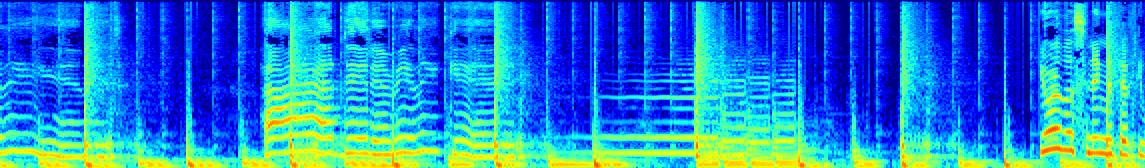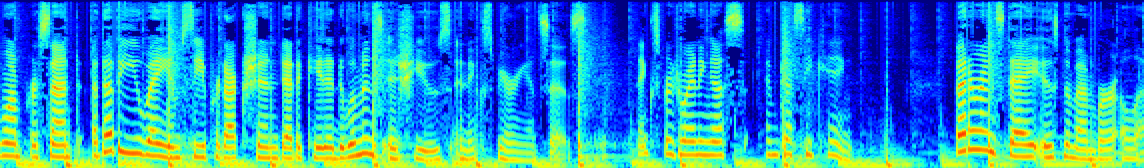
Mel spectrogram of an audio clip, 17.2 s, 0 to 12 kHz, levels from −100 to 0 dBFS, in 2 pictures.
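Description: From start to finish the audio carries a resampler restarted on every block. Each 40 ms block was converted separately, likely from 48 kHz down to 24 kHz, so the filter lacked neighbouring samples at every edge and left a small error there. The result is a steady 25 Hz ticking buzz that rides on the signal and falls away when the sound stops. That is what distinguishes it from mains hum, which persists in silence, and from dropouts, which leave audible gaps.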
